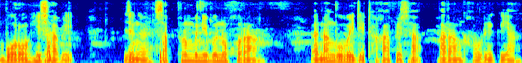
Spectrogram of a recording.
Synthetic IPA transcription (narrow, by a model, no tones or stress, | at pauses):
bɔɾɔɦisabḭ | zɯŋɯsapʰːɯɾmbɯnibɯnɔkʰɔɾa | naŋɡubajditʰakʰapʰisa̰ | ɡaɾaŋkʰa̰wɾiɡɯja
